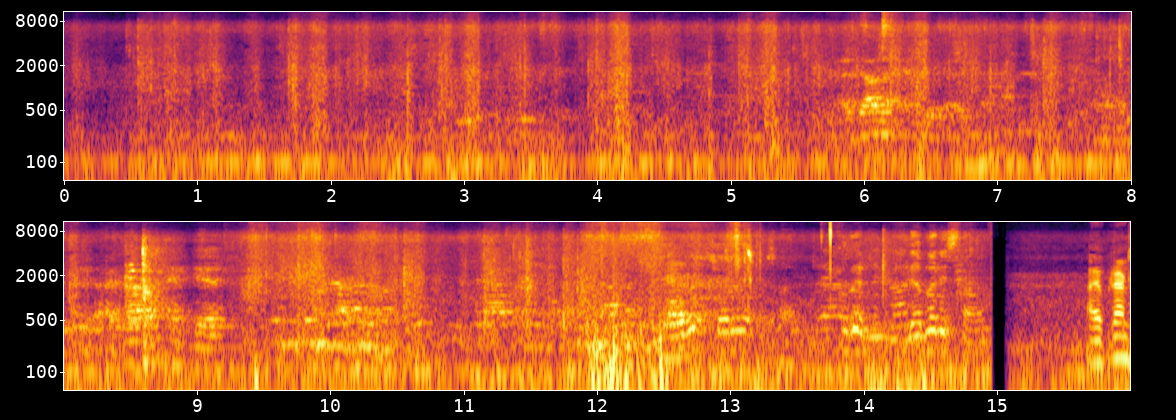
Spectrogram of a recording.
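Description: Several men talk quietly in a room.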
